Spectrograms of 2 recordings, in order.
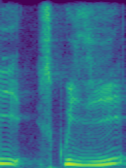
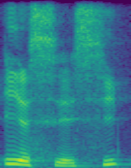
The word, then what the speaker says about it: iSCSI: Alors, normalement, peut-être que vous avez déjà entendu parler de Squeezie et iSqueezie. Voilà, moi je dis ISCSI. Donc il faudra juste vous habituer à ce que je prononce toutes les lettres du concept.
